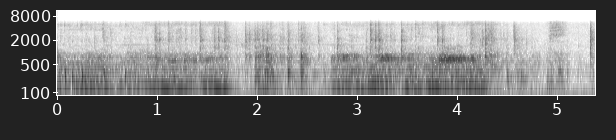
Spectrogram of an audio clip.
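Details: Indoor Rottweiler reacting to a disliked office chair: a deep, continuous grumbling growl that swells and fades twice, with a human voice and room noise mixed in.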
